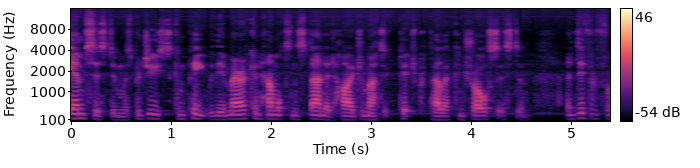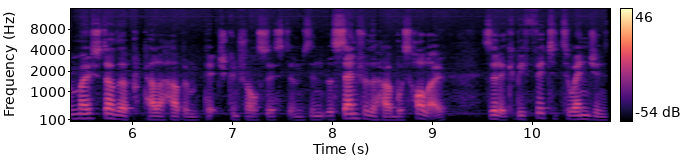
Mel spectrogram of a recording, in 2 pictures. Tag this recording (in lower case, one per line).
speech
